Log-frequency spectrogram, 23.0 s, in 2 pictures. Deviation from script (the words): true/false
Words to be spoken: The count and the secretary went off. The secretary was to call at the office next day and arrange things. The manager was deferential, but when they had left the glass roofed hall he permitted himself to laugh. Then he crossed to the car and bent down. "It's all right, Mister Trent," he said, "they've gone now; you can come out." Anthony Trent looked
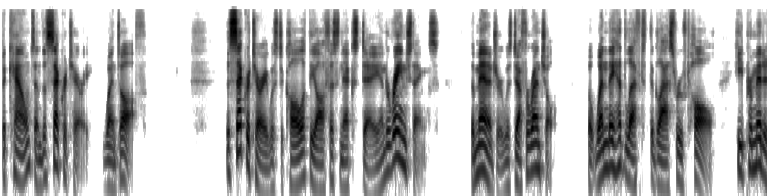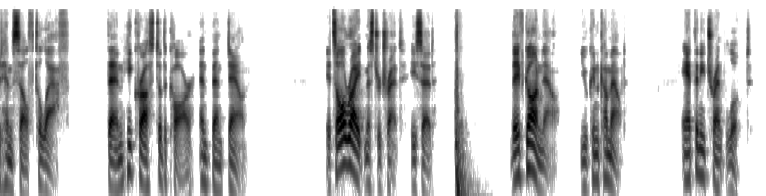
false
